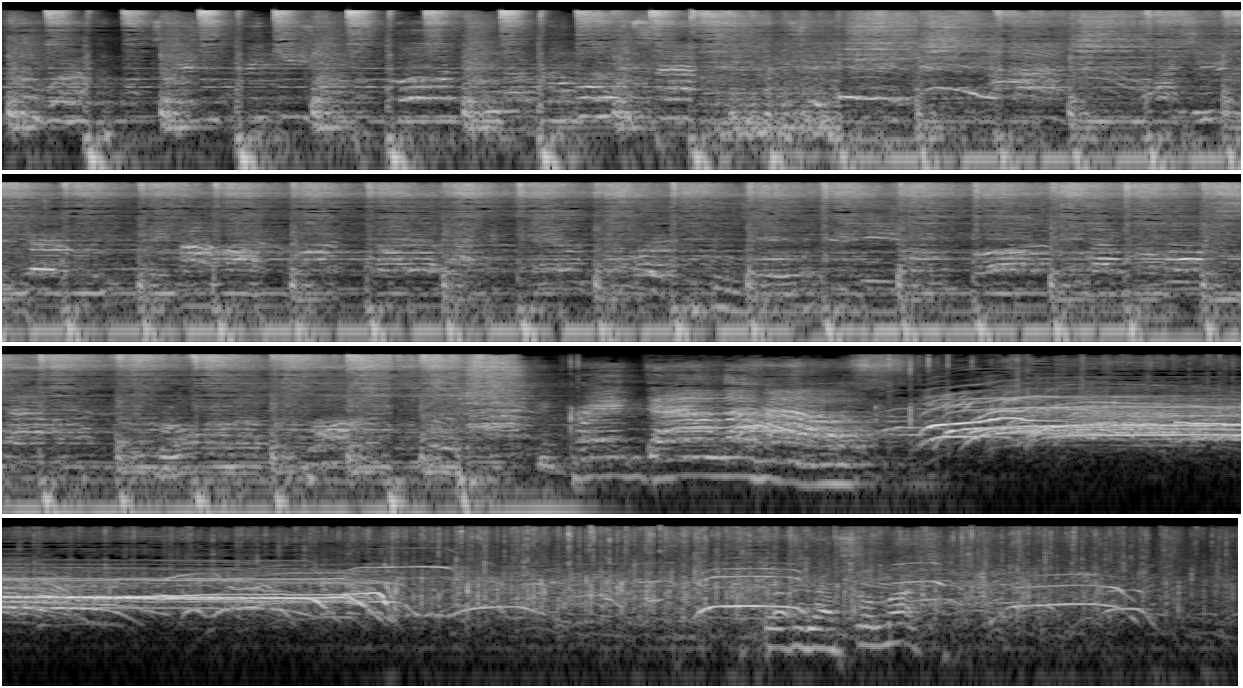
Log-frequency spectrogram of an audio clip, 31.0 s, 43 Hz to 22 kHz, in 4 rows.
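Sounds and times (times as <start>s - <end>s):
steady drum beat: 0.0s - 19.0s
bass: 0.0s - 20.3s
person singing: 0.0s - 21.0s.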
